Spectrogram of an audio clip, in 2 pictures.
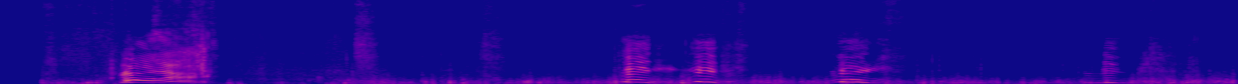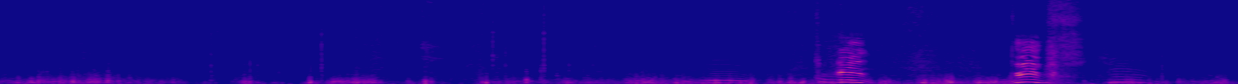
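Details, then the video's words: Seal making cute sounds: several drawn-out, harmonic, wavering cries that rise then fall, given in scattered bouts with quieter rustling and low murmurs between them. "Seal making cute sounds"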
